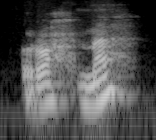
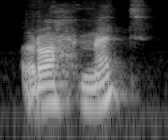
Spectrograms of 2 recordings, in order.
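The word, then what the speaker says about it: رحمة: For example, the word rahmah, instead of becoming rahmat, becomes rahmah with a bit of air with the ha.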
